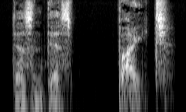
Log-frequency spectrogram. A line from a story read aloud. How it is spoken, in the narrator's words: George said in a low voice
